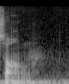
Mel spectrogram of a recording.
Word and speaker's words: Zhang: of his own men xiang yang or song young i saw something that that said that that z-h-a-n-g is pronounced song song young an agent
